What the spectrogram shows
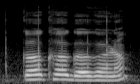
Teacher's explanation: सबसे पहले तो कंठ यानी कि नेक अर्थात अकार जैसे कि अ आ फिर क वर्ग क, ख, ग, घण और विसर्ग का उच्चारण स्थान कंठ होता है। तो कंठ के उच्चारण कंठ से उच्चारण किए गए वर्ण कंठ्य कहलाते हैं।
